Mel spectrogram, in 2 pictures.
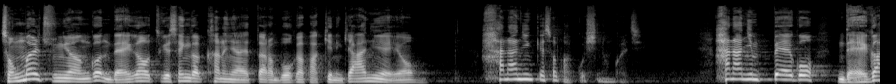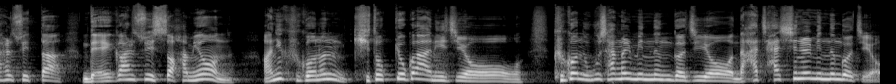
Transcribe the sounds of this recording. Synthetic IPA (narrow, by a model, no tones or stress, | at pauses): t͡ɕʌŋmaɭt͡ɕuŋjoɦanɡʌnːe̞ɡaʌt͈ʌkʰe̞sʰe̞ŋɡakʰanɯɲajet̚t͈aɾamwʌɡapa̰k͈inɯnɡe̞aɲie̞jo | hanaɲimk͈e̞sʰʌpak͈oɕʰinɯnɡʌd͡ʑi̥ | hanaɲimp͈e̞ɡone̞̰ɡahaɭs͈uit̚t͈ane̞ɡahaɭs͈uis͈ʌhamjʌn | aɲikɯɡʌnɯnkidok̚k͈joɡaːɲid͡ʑijo | kɯɡʌnusʰaŋɯɭminːɯnɡʌd͡ʑijonat͡ɕaɕʰinɯɭminːɯnɡʌd͡ʑḭjo̰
